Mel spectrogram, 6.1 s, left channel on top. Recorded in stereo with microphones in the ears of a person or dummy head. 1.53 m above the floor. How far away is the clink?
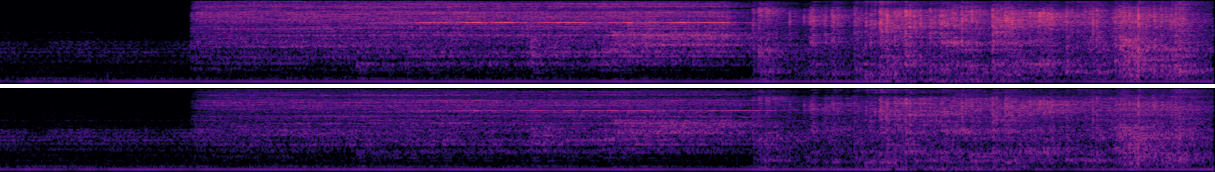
No clink in this recording.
